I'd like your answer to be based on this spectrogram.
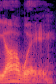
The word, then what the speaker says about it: Yahweh: Y-H-W-H. So holy, the Orthodox Jews never pronounced. If you pronounced it, it'd be Yahweh.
